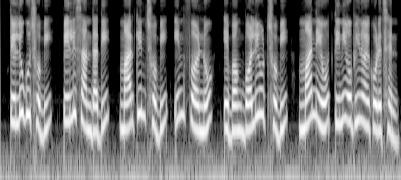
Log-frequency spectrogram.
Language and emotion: Bengali, neutral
